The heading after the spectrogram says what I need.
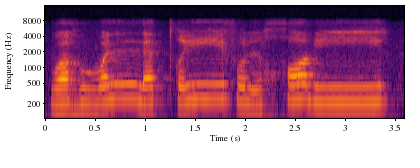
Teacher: رائے مفخم تھی ہمارے پاس، لیکن یہ مرقق ہو جائے گی کیونکہ پیچھے یا ساکن ہے اور ہم وقف کر رہے ہیں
